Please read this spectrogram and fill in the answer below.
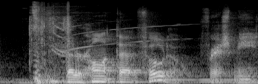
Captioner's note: camera shutter clicks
